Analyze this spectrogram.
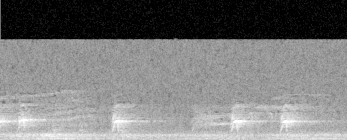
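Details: American robins mobbing a barred owl near Vancouver, an owlet nearby; four sparse, sharp chirps spaced roughly a second apart, fainter at first, over a quiet steady hiss.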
